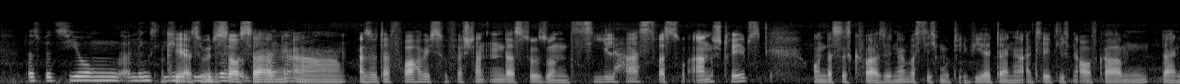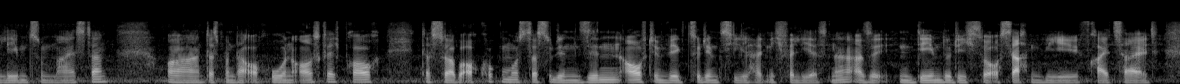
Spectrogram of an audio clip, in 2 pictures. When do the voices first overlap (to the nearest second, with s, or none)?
2 s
